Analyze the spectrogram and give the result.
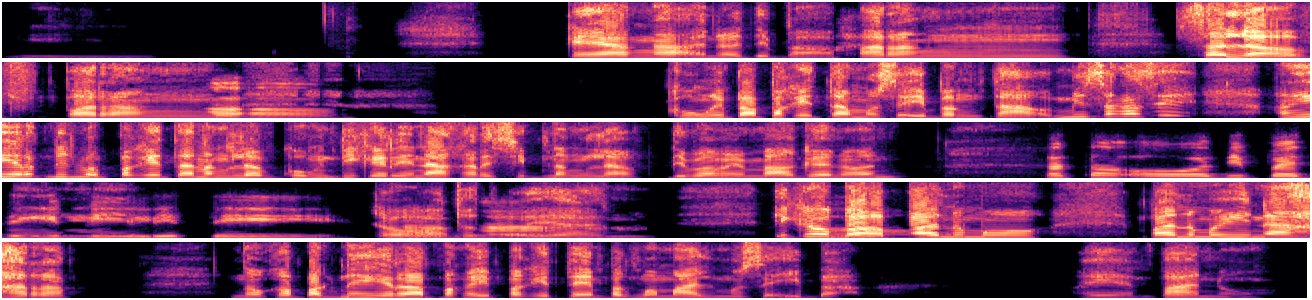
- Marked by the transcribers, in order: other background noise
- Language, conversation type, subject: Filipino, unstructured, Paano mo ipinapakita ang pagmamahal mo sa ibang tao?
